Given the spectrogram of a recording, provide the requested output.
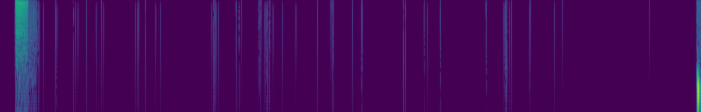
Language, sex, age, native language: Icelandic, male, 40-49, English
